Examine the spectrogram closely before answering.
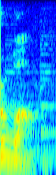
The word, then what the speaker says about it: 魍: 魅两阶，而魍发音近似王，且一共有 4 个，所以在无风内部称之为 4 方之王。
